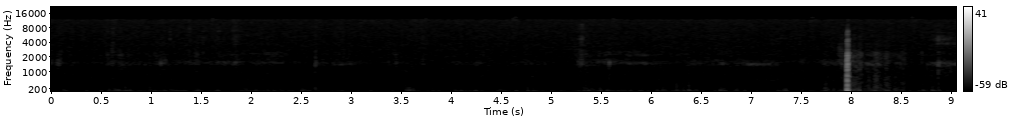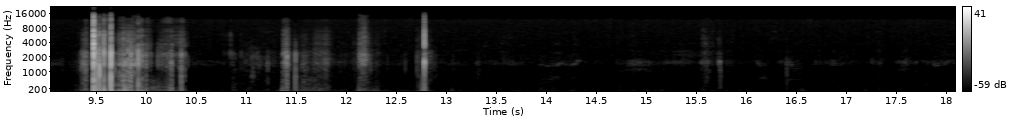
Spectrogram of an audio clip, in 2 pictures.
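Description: Handling noise on a body-worn action camera as the rider moves in his leather suit on rough ground: a sharp knock, then a loud scraping rustle lasting about a second, then three more quick knocks a second or so apart. Otherwise only a faint low rumble.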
